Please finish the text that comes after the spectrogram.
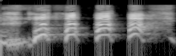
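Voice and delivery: short high self-conscious laugh; embarrassed laugh. Real, not acted. Admitting it sounds weird, sheepish laugh.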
